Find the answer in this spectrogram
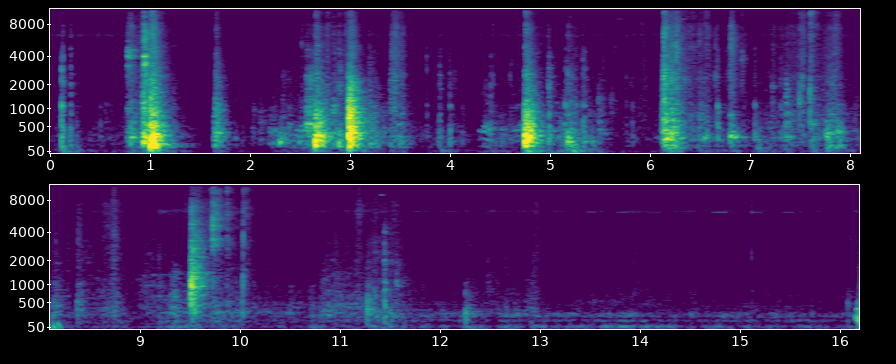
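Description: Footsteps scuffing and crunching over a debris- and cardboard-strewn floor, a handful of separate steps with the loudest about a second in, dying away to faint shuffles near the end; a faint steady high whine runs underneath.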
